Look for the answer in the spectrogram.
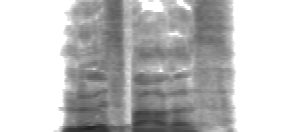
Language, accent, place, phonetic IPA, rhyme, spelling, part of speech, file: German, Germany, Berlin, [ˈløːsbaːʁəs], -øːsbaːʁəs, lösbares, adjective, De-lösbares.ogg
- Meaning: strong/mixed nominative/accusative neuter singular of lösbar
